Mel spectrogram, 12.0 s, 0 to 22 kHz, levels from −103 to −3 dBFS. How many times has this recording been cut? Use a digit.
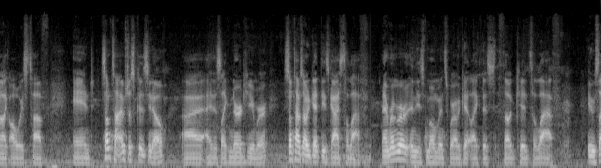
0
